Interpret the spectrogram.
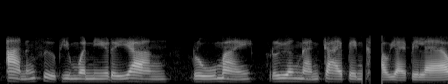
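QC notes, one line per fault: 3.62–3.82 s: packet loss filled with silence. 160 ms drops out in hard-edged gaps up to 120 ms long, which fits 20 ms packets.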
